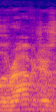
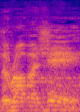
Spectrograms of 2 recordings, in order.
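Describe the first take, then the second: First: The name has a plain English pronunciation. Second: The name has a French-style pronunciation.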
